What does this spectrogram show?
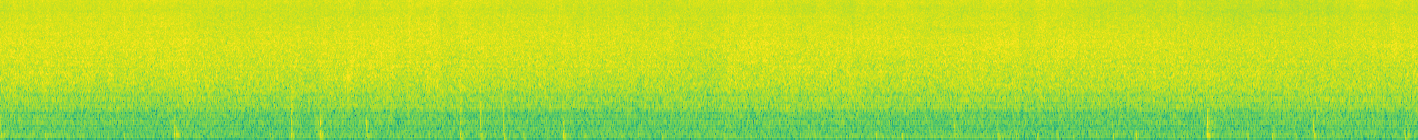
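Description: Minced pork sizzling steadily in a hot frying pan as it is stirred with a wooden spatula, with a few light knocks of the spatula against the pan.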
